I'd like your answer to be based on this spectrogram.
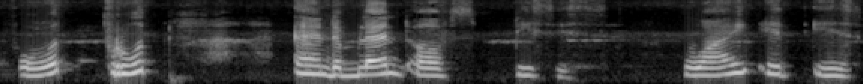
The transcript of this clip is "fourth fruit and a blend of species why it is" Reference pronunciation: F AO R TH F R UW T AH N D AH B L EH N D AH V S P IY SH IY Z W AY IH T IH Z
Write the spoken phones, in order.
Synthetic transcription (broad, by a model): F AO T F R UW T AH N D AH B L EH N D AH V S P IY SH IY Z W AY IH T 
